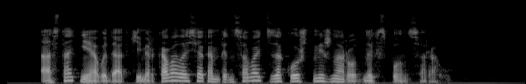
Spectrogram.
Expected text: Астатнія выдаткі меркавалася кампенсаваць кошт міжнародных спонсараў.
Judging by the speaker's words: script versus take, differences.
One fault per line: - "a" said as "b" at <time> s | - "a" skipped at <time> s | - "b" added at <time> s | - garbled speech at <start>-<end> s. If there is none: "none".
- "за" added at 2.7 s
